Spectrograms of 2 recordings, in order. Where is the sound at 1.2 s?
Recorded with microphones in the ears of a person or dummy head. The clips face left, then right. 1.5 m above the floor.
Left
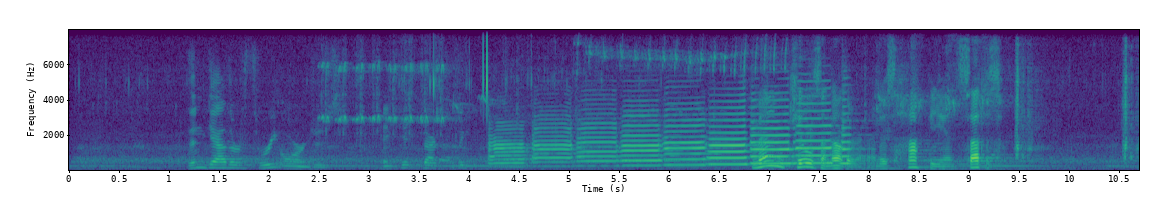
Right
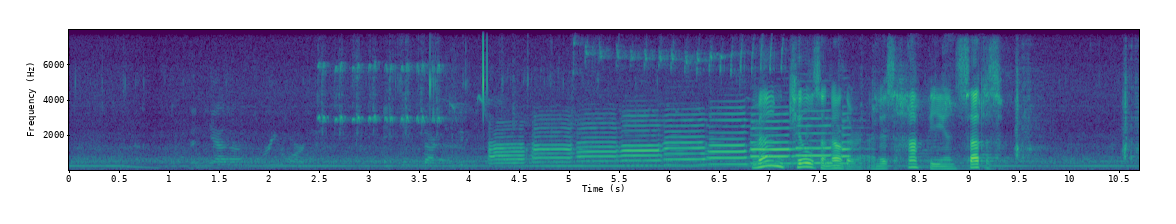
75° left (ahead or behind), 1.6 m; by 4.1 s 5° left (ahead or behind), 1.7 m.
